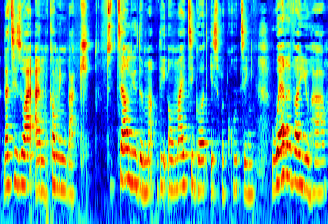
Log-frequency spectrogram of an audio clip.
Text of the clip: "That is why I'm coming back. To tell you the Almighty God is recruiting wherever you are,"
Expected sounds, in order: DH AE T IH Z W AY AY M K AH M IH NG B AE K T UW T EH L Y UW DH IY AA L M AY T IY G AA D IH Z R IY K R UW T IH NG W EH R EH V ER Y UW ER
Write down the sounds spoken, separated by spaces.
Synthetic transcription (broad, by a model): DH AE T IH Z W AY AY M K AH M IH NG B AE K T UW T EH L Y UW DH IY AA L M AY T IY G AA D IH Z R IY K R UW T IH NG W EH R EH V ER Y UW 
